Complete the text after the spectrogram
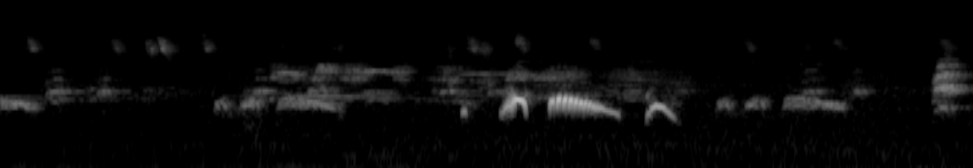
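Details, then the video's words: Female spotted dove used as a decoy to provoke wild birds: soft murmuring coos build into a loud pulsed coo, a falling note and an arched note, then quieter coos resume. "cu mai gay kich boi nhanh noi"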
